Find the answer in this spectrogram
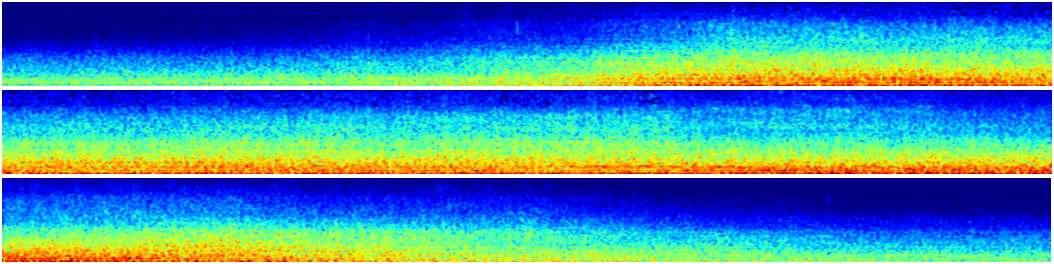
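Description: A train passing by on the line: a rushing noise swells up about four seconds in, holds loud and steady for over ten seconds, then fades away from about eighteen seconds.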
